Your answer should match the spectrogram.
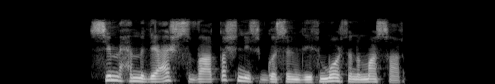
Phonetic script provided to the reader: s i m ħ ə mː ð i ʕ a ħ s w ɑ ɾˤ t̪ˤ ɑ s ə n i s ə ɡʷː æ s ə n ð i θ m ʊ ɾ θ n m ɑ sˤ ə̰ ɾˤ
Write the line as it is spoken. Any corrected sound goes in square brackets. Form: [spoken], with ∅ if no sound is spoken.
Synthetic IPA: s i m ħ ə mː ð i ʕ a [ʃ] s [v] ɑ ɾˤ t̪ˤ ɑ [ʃ] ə n i s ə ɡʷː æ s ə n ð i θ m ʊ ɾ θ n m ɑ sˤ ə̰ ɾˤ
